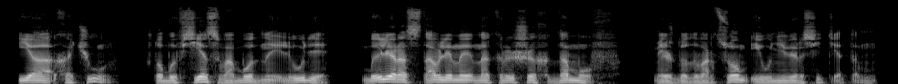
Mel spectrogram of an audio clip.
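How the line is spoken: Plain. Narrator (Russian): сказал Моркоу

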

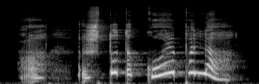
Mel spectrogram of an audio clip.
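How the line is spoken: Squeaky. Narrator (Russian): пропищал он

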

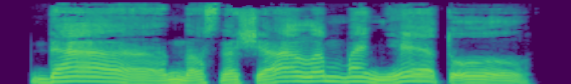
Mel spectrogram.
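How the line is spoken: Creaky old voice. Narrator (Russian): скрипнула она

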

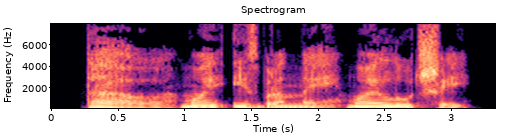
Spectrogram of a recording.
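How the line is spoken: Purring. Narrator (Russian): промурлыкала она

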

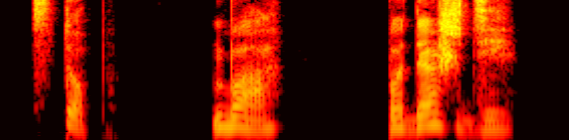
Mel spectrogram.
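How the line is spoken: Exclaimed. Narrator (Russian): воскликнула я

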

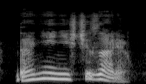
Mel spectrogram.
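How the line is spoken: Sighing. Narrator (Russian): вздохнула я

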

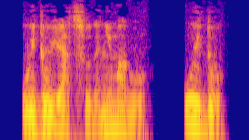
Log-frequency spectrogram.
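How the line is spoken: Sobbing, muffled whisper. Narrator (Russian): Стелла, припав лбом к моему плечу, всхлипывала и шептала

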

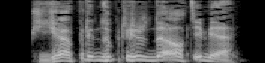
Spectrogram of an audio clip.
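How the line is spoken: Laughing. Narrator (Russian): продолжая смеяться, сказал ему

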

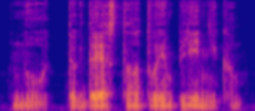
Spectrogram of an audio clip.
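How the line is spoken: Slurred whisper, fear and anger. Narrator (Russian): прошептал Марк, невнятным от страха и злости голосом

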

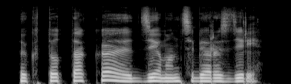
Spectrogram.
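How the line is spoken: Growl. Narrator (Russian): рыкнул незнакомец

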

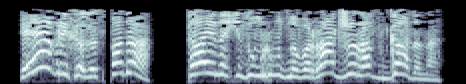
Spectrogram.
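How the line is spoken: Shouted. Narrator (Russian): Свит Чайлд крикнул

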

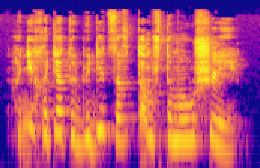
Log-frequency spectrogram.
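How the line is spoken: Growl. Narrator (Russian): прорычала Рыжинка

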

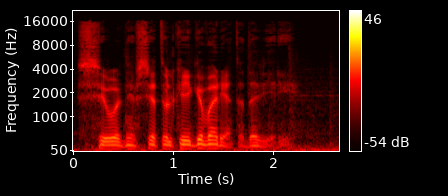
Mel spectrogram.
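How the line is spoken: Wry snort. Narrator (Russian): хмыкнул Ксейден

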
